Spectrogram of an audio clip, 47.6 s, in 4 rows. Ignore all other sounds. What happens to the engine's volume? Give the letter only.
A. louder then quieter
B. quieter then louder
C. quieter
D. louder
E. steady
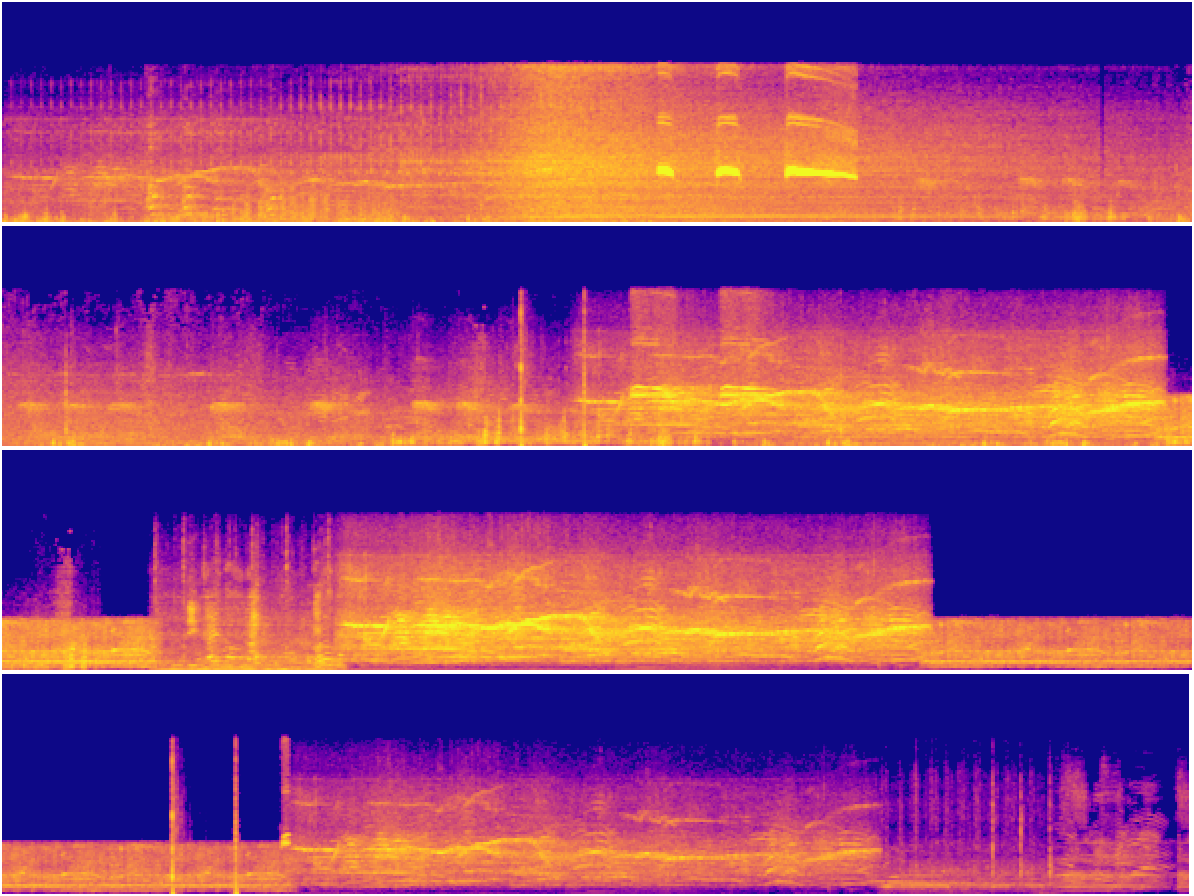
A.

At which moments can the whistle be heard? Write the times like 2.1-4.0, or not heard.
6.5-8.6, 17.1-19.5, 37.4-38.5.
